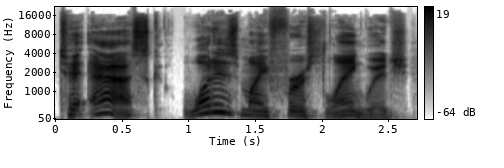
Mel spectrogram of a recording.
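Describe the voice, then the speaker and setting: A man reading a textbook passage aloud in a measured, scripted way. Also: on the high side, huge pitch swings, no room sound, studio quality. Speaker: textbook reader.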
